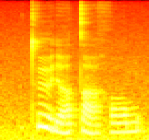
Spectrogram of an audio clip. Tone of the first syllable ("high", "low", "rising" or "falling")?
falling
